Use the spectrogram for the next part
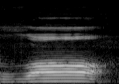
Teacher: अपर teeth की edges और ज़ुबान की टो मिलते हुए। मुंह को खोलेंगे ताकि मोटी आवाज़ निकल सके।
